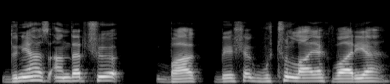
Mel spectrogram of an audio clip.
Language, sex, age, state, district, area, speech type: Kashmiri, male, 18-30, Jammu and Kashmir, Anantnag, rural, spontaneous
